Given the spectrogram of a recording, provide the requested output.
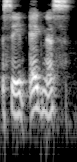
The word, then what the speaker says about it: Ignace: So Mackinac City is at one end of the bridge, and St. Ignace or St. Agnes, it's Ignace, but it kind of depends on your accent, how you say it, is on the other end.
